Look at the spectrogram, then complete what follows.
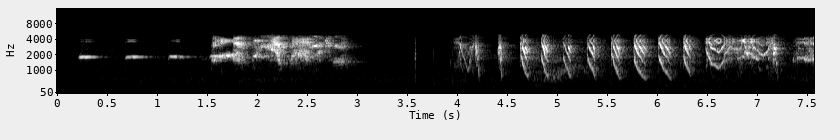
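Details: Parrot calling: three short whistled notes, a harsh raspy squawk, then a rapid series of about a dozen sharp repeated chattering calls.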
